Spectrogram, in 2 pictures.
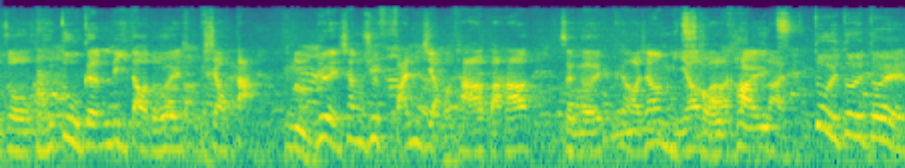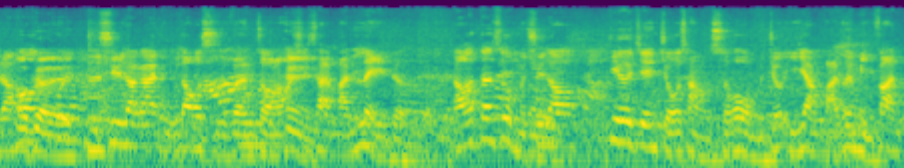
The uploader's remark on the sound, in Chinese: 本集白噪音指數：暴風級 5/5。儘管在某個初春的週末夜裡，【SAKEMARU Bar】內高朋滿座，熱鬧歡樂之際又極度充實了本集背景的白噪音。錄音地點： SAKEMARU Bar - 瑞安店。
